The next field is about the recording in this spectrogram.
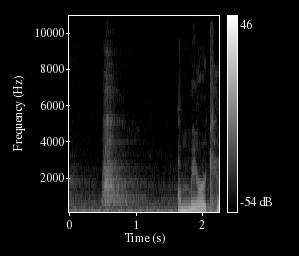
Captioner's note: sighs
